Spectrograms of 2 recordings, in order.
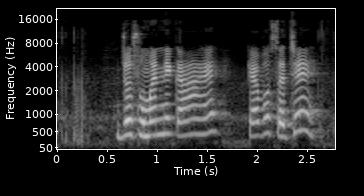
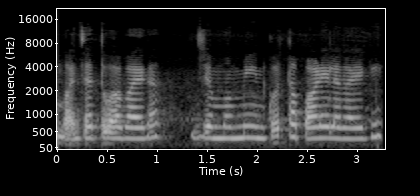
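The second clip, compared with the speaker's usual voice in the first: ordinary talk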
